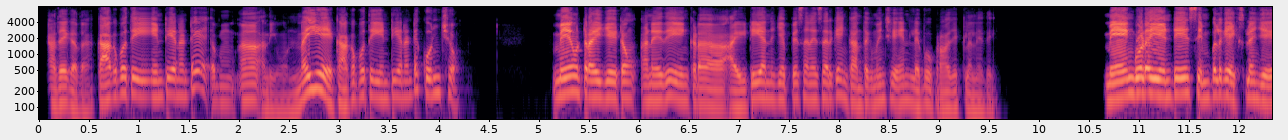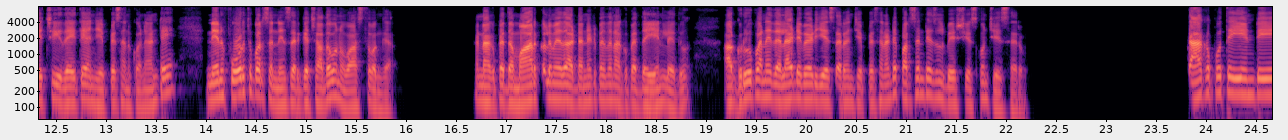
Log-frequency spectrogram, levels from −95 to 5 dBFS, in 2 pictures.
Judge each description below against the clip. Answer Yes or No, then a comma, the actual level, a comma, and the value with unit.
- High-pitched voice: No, medium, 140 Hz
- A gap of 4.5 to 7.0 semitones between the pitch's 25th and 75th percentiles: Yes, average, 5.1 semitones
